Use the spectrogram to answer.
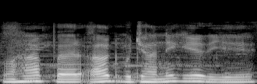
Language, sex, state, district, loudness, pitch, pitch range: Hindi, male, Himachal Pradesh, Shimla, -13 LUFS, 120 Hz, 115-140 Hz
